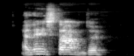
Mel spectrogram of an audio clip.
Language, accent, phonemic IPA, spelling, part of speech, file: French, Canada, /a l‿ɛ̃s.taʁ də/, à l'instar de, preposition, LL-Q150 (fra)-à l'instar de.wav
- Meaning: like; just like (in the same way as)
